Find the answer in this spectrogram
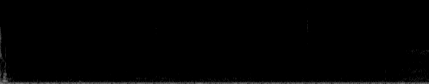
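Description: Two faint, short clicks about a second and a half apart over a steady low hum.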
